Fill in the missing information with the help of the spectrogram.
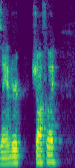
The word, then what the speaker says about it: Xander Schauffele: And that's how you pronounce his name, if anybody's curious. It's Xander Schauffele.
